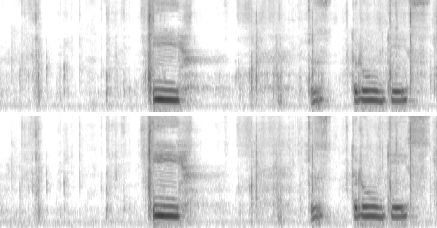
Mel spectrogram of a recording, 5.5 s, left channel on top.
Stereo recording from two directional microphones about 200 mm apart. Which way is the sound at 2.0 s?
40° right (ahead or behind).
